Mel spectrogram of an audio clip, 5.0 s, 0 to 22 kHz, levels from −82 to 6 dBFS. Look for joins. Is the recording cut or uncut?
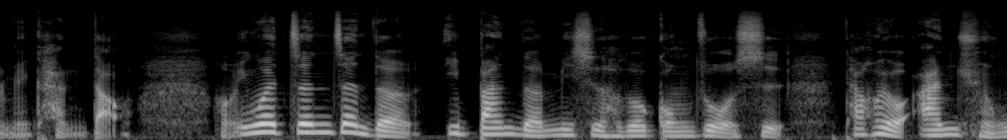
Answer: uncut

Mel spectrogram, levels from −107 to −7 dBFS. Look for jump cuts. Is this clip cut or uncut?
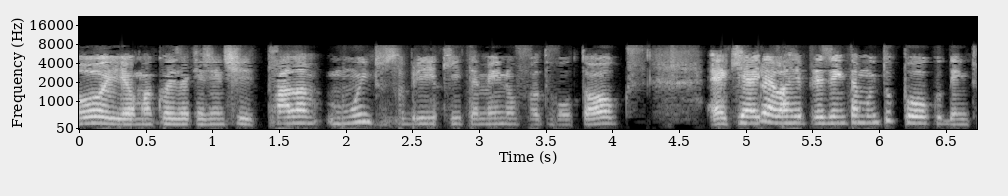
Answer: cut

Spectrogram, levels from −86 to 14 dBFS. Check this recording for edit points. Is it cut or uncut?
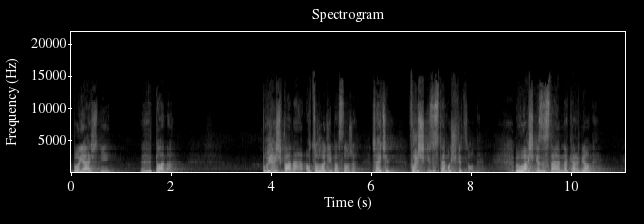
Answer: uncut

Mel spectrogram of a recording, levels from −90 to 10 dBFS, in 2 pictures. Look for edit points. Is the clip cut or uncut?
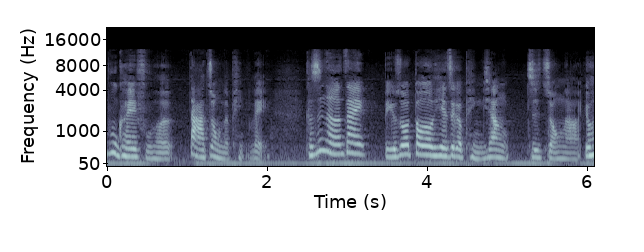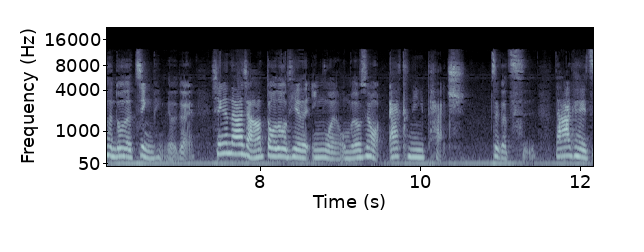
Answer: uncut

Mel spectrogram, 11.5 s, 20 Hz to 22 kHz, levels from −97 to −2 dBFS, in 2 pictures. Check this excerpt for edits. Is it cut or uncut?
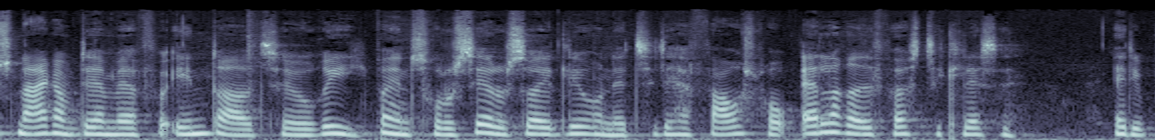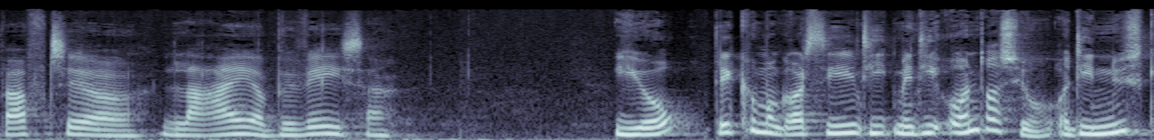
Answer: cut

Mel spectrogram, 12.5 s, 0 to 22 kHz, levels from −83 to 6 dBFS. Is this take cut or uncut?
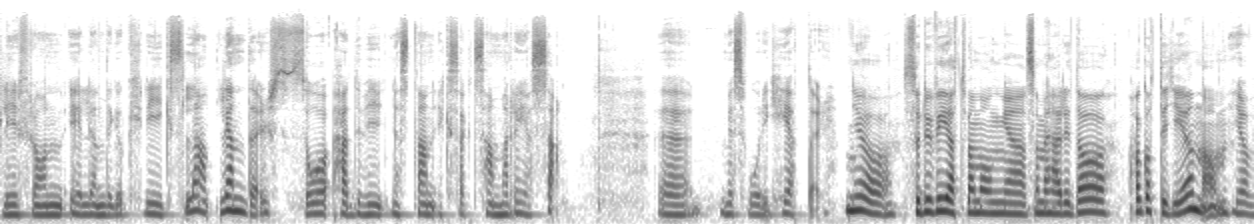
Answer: uncut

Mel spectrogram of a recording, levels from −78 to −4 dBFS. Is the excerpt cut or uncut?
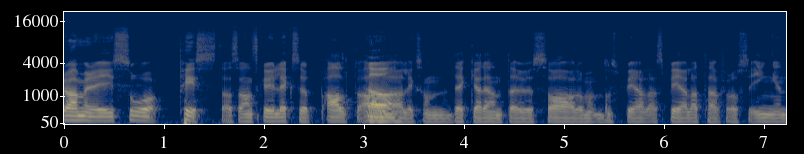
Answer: cut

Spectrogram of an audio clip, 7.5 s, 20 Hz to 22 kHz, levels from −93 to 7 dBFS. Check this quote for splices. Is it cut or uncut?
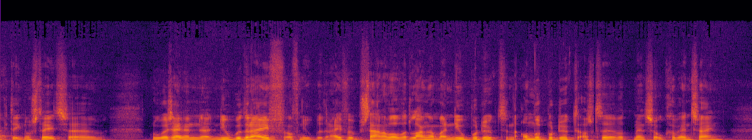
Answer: cut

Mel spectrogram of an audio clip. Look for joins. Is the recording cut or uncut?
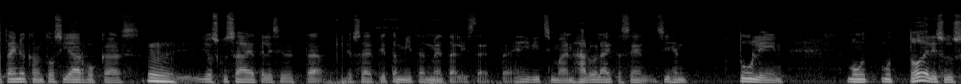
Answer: uncut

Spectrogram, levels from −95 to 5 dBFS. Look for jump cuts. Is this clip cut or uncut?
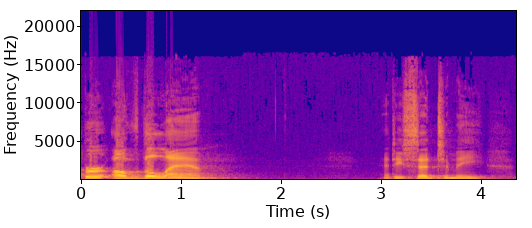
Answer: uncut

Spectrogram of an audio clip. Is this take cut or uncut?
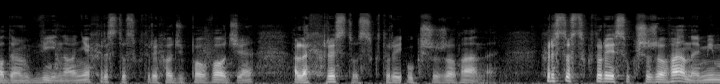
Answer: cut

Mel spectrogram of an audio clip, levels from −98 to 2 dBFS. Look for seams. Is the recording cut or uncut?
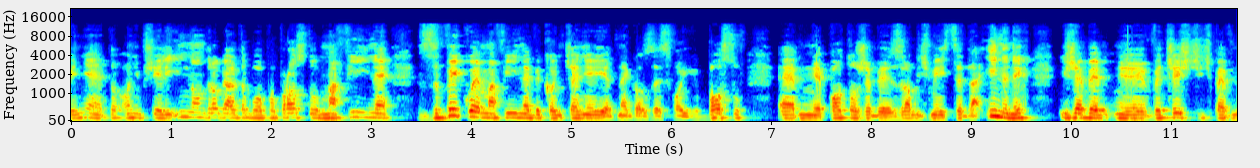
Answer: uncut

